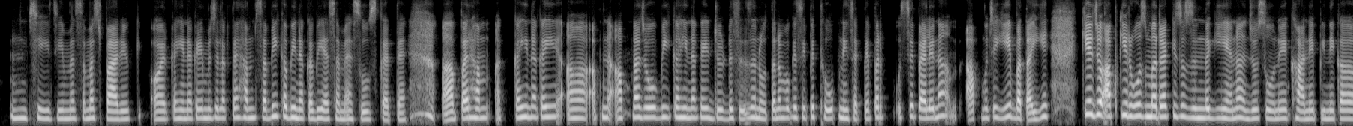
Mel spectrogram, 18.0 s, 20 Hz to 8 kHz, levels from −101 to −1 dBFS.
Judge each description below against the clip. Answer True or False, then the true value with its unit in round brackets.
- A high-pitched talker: True (215 Hz)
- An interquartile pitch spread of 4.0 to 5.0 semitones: False (2.7 semitones)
